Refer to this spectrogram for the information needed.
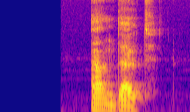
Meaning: first-person singular dependent-clause present indicative of aanduiden
- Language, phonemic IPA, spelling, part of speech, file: Dutch, /ˈandœyt/, aanduid, verb, Nl-aanduid.ogg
